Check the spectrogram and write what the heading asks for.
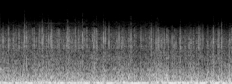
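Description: Rocket engines roar at liftoff at 49 minutes past the hour, all engines running: a loud, continuous, rumbling blast of noise with heavy low-end power and a crackling texture, steady throughout with no voices.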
